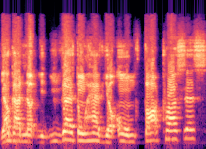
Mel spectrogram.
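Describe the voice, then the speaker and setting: With a Northeastern US accent, a man speaks at a fairly quick pace in a high pitch with ordinary pitch variation and an animated tone, in a very clean recording with a silent background. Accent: Northeast US. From US Northeast. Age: 40s. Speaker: video commentator. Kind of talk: casual rant.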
